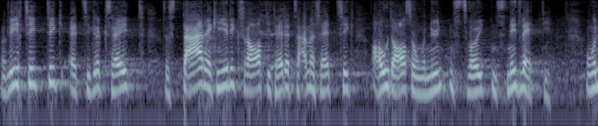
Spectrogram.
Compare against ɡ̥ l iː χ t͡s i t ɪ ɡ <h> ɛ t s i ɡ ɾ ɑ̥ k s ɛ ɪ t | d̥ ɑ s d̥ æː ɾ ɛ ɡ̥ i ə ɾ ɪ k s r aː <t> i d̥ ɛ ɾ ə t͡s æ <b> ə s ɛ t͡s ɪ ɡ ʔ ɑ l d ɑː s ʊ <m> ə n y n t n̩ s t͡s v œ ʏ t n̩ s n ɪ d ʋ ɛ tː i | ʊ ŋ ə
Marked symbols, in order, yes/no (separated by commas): yes, yes, no, no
